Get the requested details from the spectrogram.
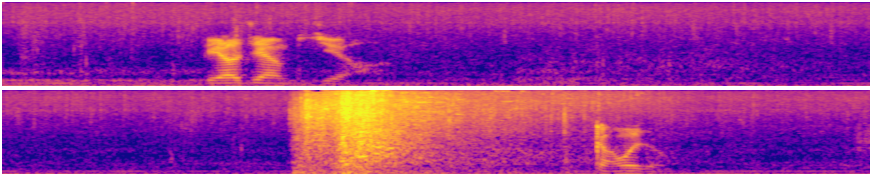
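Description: A young man speaks briefly and quietly close by.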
